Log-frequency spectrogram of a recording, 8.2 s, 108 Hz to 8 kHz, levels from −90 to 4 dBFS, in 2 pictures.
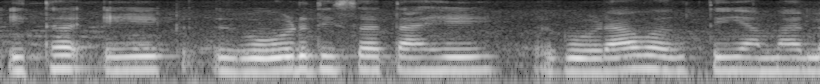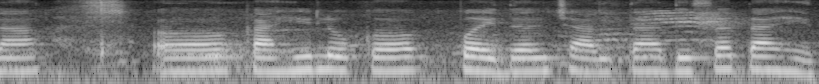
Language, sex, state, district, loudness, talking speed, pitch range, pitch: Marathi, female, Maharashtra, Gondia, -16 LUFS, 110 wpm, 210-225 Hz, 215 Hz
